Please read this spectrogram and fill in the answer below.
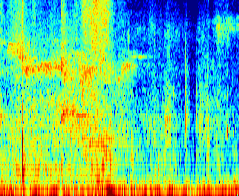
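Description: Faint rustling of a leather knife sheath being handled, with a few light clicks.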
